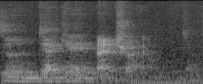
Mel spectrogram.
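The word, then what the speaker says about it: undecanenitrile: But remember that when the suffix starts with a consonant, you don't use an, you use an. So for pronunciability, this is undecan nitrile.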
